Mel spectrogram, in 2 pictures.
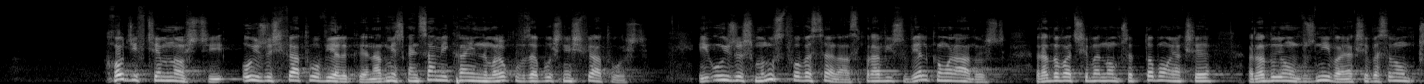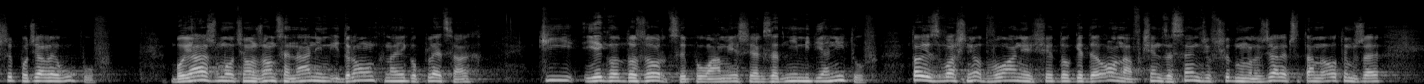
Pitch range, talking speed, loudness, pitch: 145-175 Hz, 145 wpm, -23 LUFS, 155 Hz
